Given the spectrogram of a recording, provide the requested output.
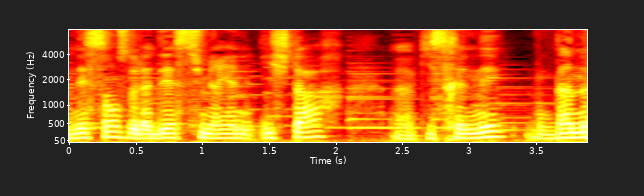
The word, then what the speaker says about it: Ishtar: L'œuf pourrait correspondre à la naissance de la déesse sumérienne Ishtar, qui serait née donc d'un œuf qui flottait sur l'eau. Ishtar, qu'on prononce aussi Eshtar, et qui aurait peut-être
